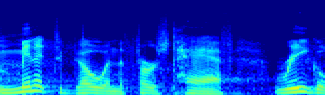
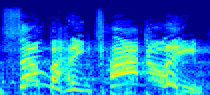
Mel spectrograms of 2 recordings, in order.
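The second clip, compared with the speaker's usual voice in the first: much higher, loud frantic yell; retold coach yelling from the sideline; 12 dB louder than usual. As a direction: yell to stop the runner. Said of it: "starts yelling".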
